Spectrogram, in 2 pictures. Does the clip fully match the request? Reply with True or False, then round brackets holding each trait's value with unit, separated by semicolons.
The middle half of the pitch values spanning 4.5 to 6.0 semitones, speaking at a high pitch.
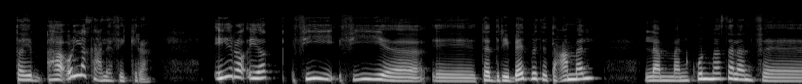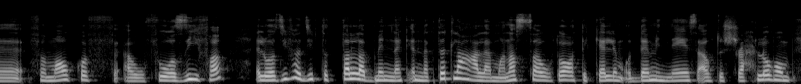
True (5.2 semitones; 195 Hz)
